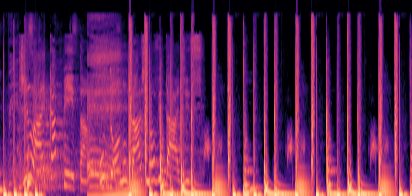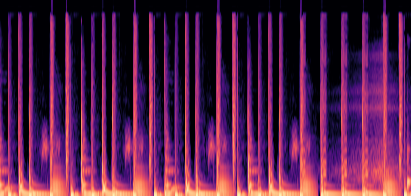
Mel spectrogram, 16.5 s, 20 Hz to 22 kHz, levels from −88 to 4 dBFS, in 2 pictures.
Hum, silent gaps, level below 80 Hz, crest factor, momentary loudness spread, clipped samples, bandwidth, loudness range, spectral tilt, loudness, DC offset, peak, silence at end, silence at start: none; none; -12 dBFS; 10 dB; 4 LU; 0.2%; 16.5 kHz; 1 LU; -6 dB/octave; -12 LUFS; under 0.1%; 0 dBFS; 0 s; 0 s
